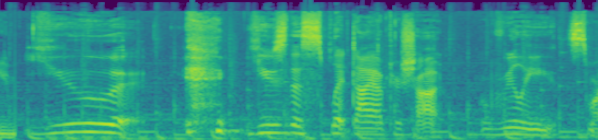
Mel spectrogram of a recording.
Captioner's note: chuckling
